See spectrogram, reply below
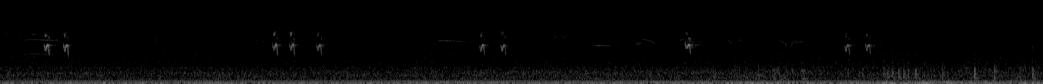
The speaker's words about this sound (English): Start recording bird 5-3 giving aggressive fight notes.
